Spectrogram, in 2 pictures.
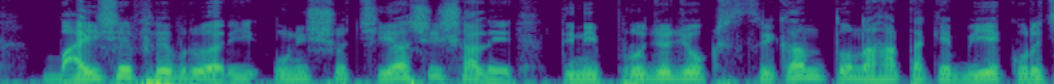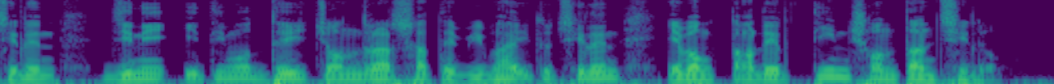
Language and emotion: Bengali, neutral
